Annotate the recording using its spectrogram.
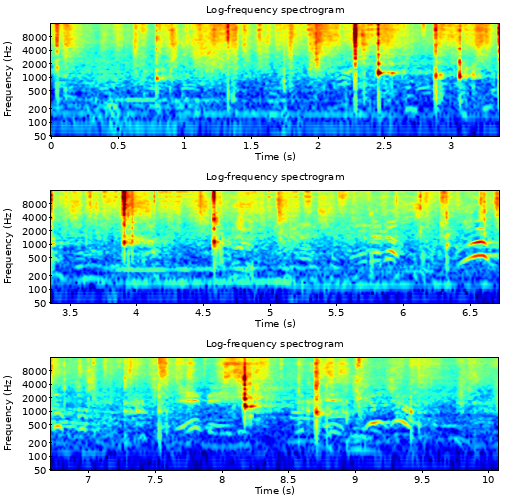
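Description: Pickleball rally: sharp pops of paddles striking the hollow plastic ball, coming about every half second to a second through the first half and thinning out after.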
